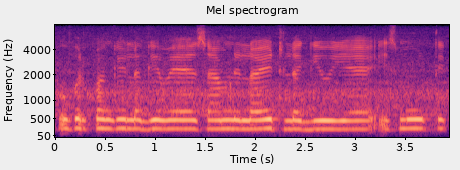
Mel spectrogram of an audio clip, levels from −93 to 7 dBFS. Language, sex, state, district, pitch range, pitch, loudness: Hindi, female, Rajasthan, Bikaner, 225-240 Hz, 230 Hz, -13 LUFS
